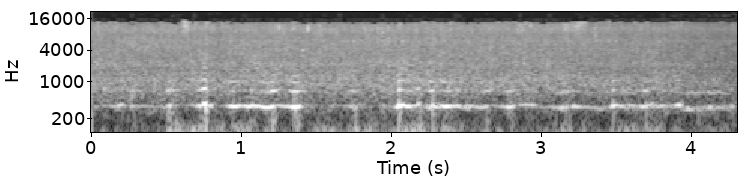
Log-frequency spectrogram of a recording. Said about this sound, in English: As I watch the plane disappear over the horizon, the sound of the plane's engine is slowly replaced by the hum of mosquitoes.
